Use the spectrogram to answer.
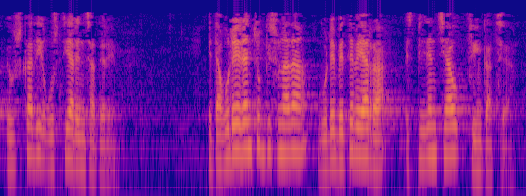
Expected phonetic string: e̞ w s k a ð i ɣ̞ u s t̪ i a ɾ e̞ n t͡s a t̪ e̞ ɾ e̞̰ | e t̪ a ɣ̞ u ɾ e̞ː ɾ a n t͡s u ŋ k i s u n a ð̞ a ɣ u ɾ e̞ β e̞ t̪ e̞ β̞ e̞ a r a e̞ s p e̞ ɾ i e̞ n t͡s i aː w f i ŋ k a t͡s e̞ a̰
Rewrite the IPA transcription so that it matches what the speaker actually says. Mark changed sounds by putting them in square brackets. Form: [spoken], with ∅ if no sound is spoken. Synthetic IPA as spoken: e̞ w s k a ð i ɣ̞ u s t̪ i a ɾ e̞ n t͡s a t̪ e̞ ɾ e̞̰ | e t̪ a ɣ̞ u ɾ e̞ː ɾ a n t͡s u ŋ k i s u n a ð̞ a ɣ u ɾ e̞ β e̞ t̪ e̞ β̞ e̞ a r a e̞ s p e̞ ɾ i e̞ n t͡s i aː w f i ŋ k a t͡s e̞ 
